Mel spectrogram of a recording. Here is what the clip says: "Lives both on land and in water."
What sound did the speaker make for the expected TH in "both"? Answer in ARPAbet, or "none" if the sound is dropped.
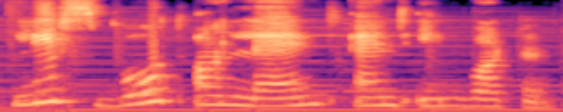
T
